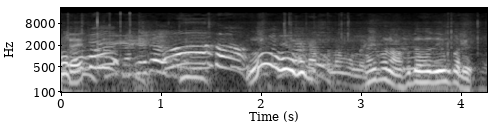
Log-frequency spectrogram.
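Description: Young children's voices talking continuously, high-pitched.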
